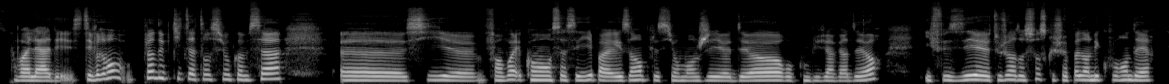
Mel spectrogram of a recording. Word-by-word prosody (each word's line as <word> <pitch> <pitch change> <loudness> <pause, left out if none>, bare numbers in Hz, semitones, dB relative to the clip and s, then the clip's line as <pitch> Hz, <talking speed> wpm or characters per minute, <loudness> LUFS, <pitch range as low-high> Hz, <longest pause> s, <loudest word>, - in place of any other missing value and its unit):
voilà, 180 -1 +4
des 170 - -6
c'était 205 +2 -3
vraiment 270 +4 +1
plein 305 0 +3
de 295 - +3
petites 265 -2 -10
attentions 230 -1 -3
comme 210 -2 -2
ça, 250 +5 +2 0.6
heu, 185 -2 +3
si, 200 +2 -1
heu, 180 -2 -1
enfin, 190 -1 -3
ouais, 215 0 0
quand 200 -1 +3
on 200 - +2
s'asseyait, 195 +1 -1
par 195 -3 +1
exemple, 195 +3 0
si 185 +1 -4
on - - -4
mangeait 175 0 0
dehors 185 +1 +3
ou 180 - -4
qu'on 180 +2 -8
buvait 175 0 -5
un 175 - -4
verre 170 0 -5
dehors, 205 +8 0 0.4
il 190 - -5
faisait, 200 +2 +3
heu, - - -2
toujours 210 +2 -1
attention 200 +3 -2
à - - -3
ce - - -4
que 210 - -9
je - - -7
sois 190 - -2
pas 205 - 0
dans 200 - +3
les 200 0 +2
courants 200 +1 -2
d'air. 190 -1 +1
195 Hz, 230 wpm, -23 LUFS, 180-210 Hz, 0.6 s, voilà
